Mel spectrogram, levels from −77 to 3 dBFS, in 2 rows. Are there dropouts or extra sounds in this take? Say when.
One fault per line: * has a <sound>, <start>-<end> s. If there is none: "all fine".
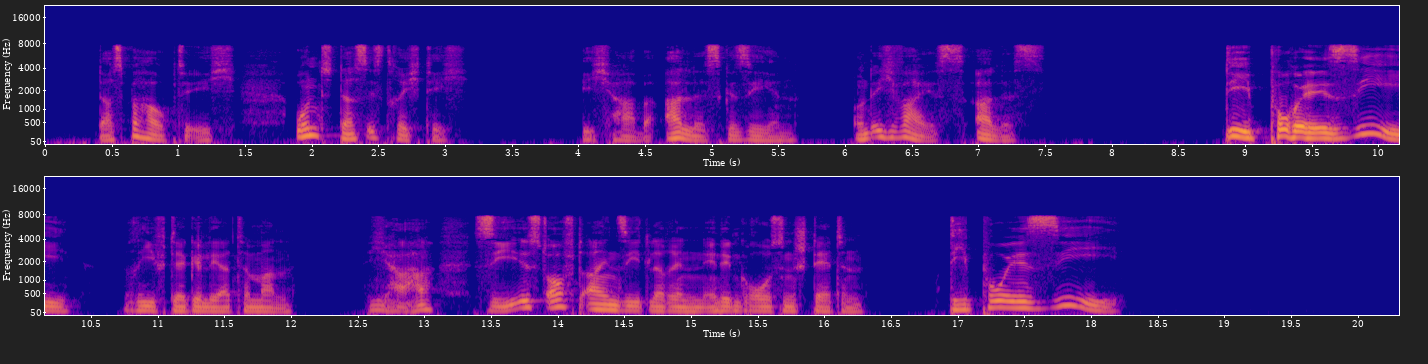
all fine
